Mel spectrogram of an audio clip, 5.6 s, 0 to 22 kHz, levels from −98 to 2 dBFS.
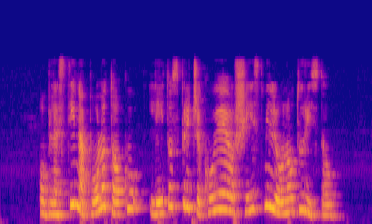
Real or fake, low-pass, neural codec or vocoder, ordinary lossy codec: real; none; none; none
